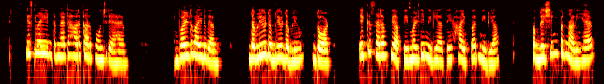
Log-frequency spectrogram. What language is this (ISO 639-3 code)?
pan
